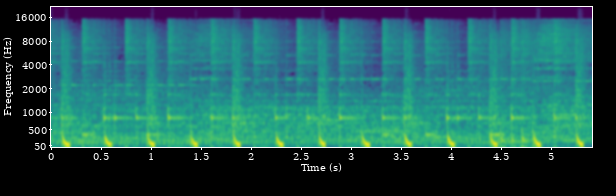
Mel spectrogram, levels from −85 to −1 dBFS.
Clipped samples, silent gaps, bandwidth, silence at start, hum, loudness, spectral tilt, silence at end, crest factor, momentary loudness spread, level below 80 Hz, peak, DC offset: 0.4%; none; 16 kHz; 0 s; none; -13 LUFS; -5.5 dB/octave; 0 s; 12 dB; 2 LU; -24 dBFS; 0 dBFS; under 0.1%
